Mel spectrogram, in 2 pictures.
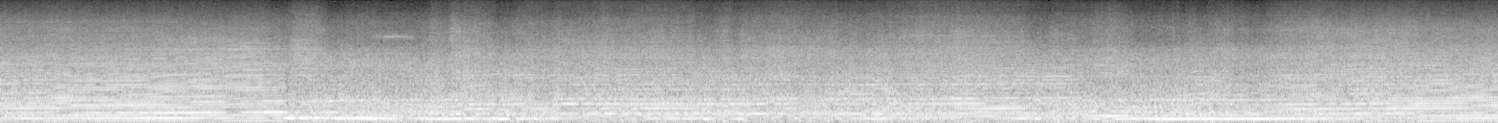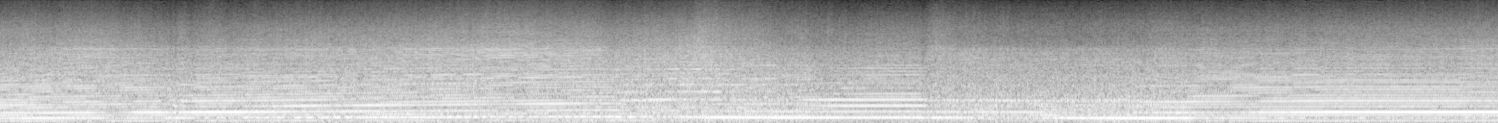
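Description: Vintage MG race car's four-cylinder engine at full racing effort, heard from the cockpit. Its pitch climbs and falls back several times as the throttle is worked and gears are changed.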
